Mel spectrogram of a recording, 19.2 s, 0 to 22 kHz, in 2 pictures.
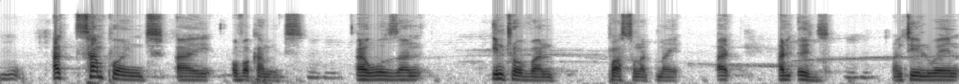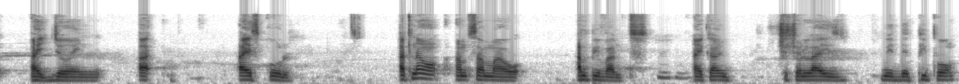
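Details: Adult man who has stammered since age 3, believes his stammering is neurological (born with it), describes prolongations and added syllables; stuttering (stammering).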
